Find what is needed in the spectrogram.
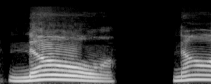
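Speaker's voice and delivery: normal talking voice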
